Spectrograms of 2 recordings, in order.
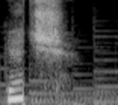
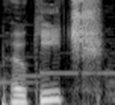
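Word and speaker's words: Pokétch: Have you not obtained the Poketch? Technically, wouldn't that be pronounced like Pokeech? Because the E still has the accent on it? Am I wrong? I'm pretty sure I'm right.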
